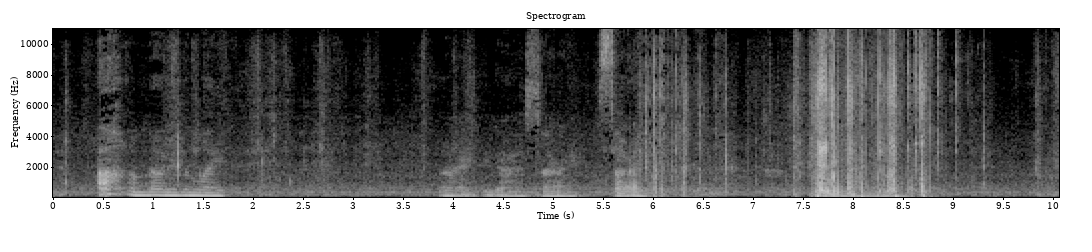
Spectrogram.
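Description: Rubber gloves rustle and squeak.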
